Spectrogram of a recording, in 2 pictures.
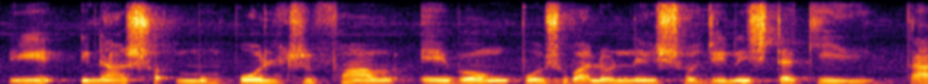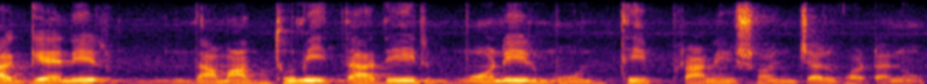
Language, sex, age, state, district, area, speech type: Bengali, female, 30-45, West Bengal, Paschim Medinipur, rural, spontaneous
